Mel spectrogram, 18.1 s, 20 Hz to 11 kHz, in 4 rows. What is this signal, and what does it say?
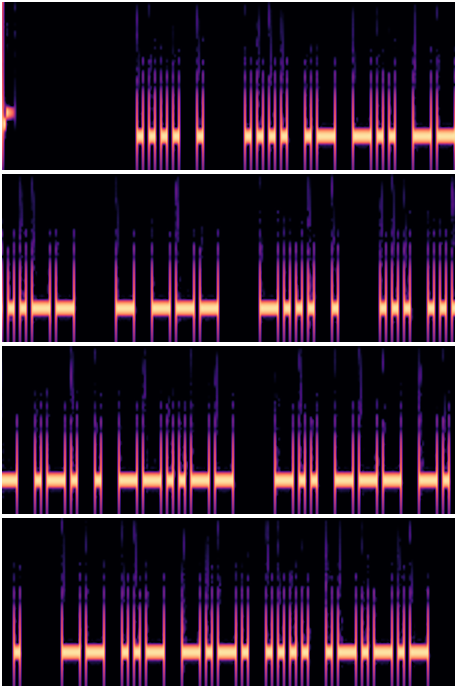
Morse code, heard as a keyed tone, about 20 wpm, 700 Hz. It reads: HE HAD, TO BE SURE, DONE MUCH.
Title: Sentences from Top 500 Words 20wpm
